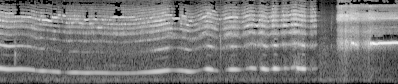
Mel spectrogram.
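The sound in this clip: A whistled tune is played as a joke concerto on a makeshift whistle-like instrument. Long, wavering, sliding notes give way to quicker, warbling phrases, ending in a brief, shrill, higher squeal.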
